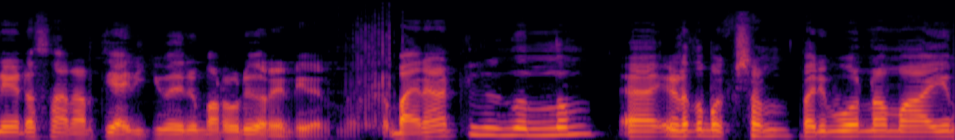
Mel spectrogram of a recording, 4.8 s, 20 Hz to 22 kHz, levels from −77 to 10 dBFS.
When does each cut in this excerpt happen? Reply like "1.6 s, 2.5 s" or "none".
1.8 s, 3.0 s, 4.0 s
